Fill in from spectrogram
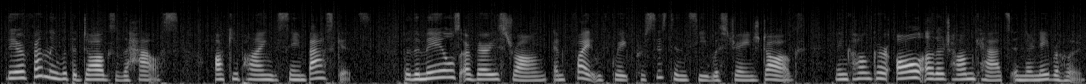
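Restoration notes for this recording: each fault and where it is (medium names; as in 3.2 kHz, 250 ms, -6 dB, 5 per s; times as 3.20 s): crackle 600 per s -34 dBFS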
